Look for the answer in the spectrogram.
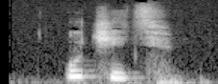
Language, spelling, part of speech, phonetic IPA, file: Russian, учить, verb, [ʊˈt͡ɕitʲ], Ru-учить.ogg
- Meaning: 1. to teach, to instruct (often not in an academic setting) 2. to learn, to study 3. to memorize by rote 4. to beat, to whip (of corporal punishment, often towards a child)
